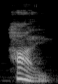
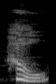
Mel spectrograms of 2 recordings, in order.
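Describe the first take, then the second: First: The word rhymes with 'eye'. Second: The word rhymes with 'day'. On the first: The speaker calls it right. "this is pronounced hi" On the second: The speaker calls it wrong. "not hey as we would in English"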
